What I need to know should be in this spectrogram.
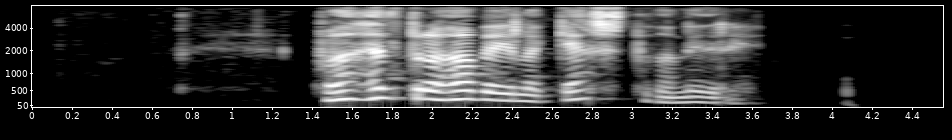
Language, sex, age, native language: Icelandic, female, 50-59, Icelandic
